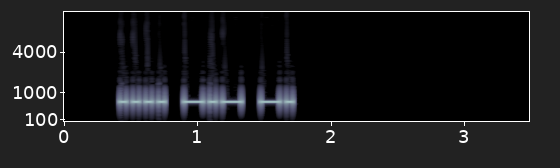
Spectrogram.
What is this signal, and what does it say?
Morse code, heard as a keyed tone, about 25 wpm, 700 Hz. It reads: HKN
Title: USA Call Sign Postfixes - 3 Letters 25wpm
